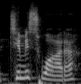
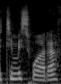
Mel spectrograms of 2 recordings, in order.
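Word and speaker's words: Timișoara: yes right yes everybody let's fly in to timisoara am I pronouncing that right yeah so you can fly into timisoara from England from Luton I looked there are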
